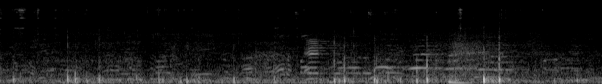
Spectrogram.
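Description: Foam-padded LARP weapons striking shields and bodies in a mock melee: a scattering of irregular knocks, the loudest about five seconds in, under distant shouting voices.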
